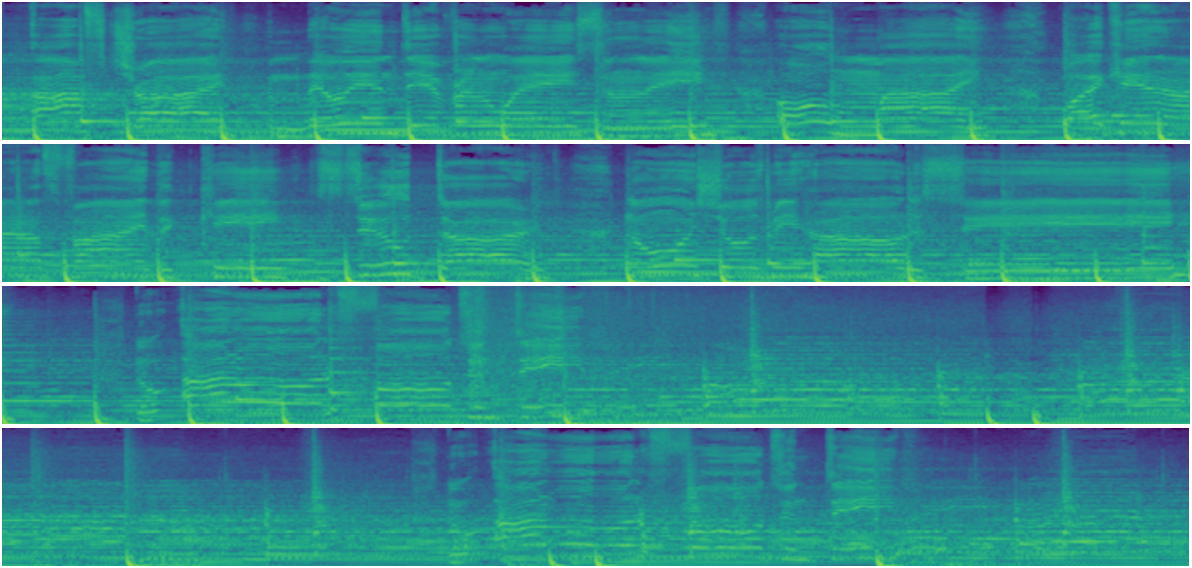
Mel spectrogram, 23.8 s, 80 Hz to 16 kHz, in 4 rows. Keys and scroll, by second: 8.3 v.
